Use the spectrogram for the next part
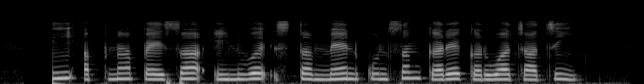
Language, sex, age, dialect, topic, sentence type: Magahi, female, 41-45, Northeastern/Surjapuri, banking, question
